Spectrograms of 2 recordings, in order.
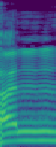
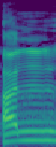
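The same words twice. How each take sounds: The two takes are said the same way.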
